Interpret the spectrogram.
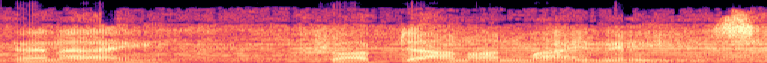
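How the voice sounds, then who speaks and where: American adventurer, low-leaning voice, intense first-person storytelling, 1940s radio acting, muffled vintage recording. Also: male voice, monotone, slow pace. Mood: awed, humbled. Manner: intense, dramatic delivery. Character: young male adventurer breathlessly recounting his narrow escape from death. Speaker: lead actor narrating. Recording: dull vintage radio recording, loud music.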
